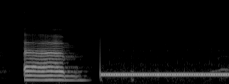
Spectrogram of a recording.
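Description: A steady telephone dial tone hums alone through the second half, picked up during a call placed on a desk phone at a school board meeting, after a short burst of harmonic tones and a sharp click.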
